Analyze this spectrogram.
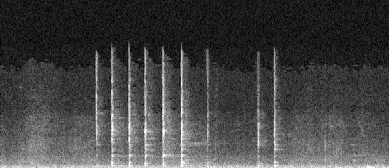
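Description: Small metal and glass vessels clink softly.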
